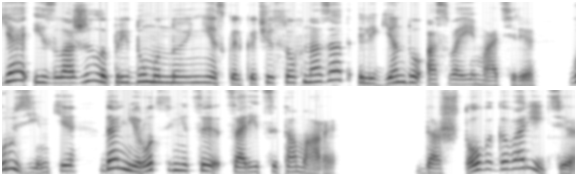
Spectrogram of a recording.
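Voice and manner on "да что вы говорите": exclaimed with a touch of doubt, faintly disbelieving. Reading Litvin's reply to the narrator's story about her icon, exclaiming with a hint of disbelief. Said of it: "воскликнул Литвин с оттенком недоверия в голосе".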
